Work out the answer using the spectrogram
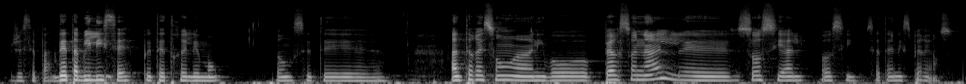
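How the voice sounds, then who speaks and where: A woman who is not a native French speaker answers interview questions slowly, with frequent hesitations. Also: fairly low pitch, mellow. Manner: halting learner's French, many hesitations.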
